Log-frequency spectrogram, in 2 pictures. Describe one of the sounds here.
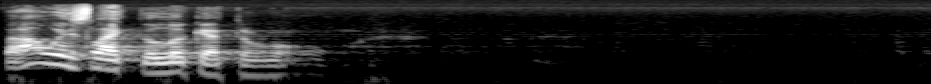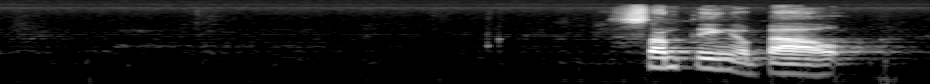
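A middle-aged man speaks with animation into a microphone, with pauses.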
